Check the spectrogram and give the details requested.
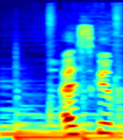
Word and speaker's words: Sqoop: Apache scoop pronounced scoop handles bulk batch transfers between relational databases and HDFS.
